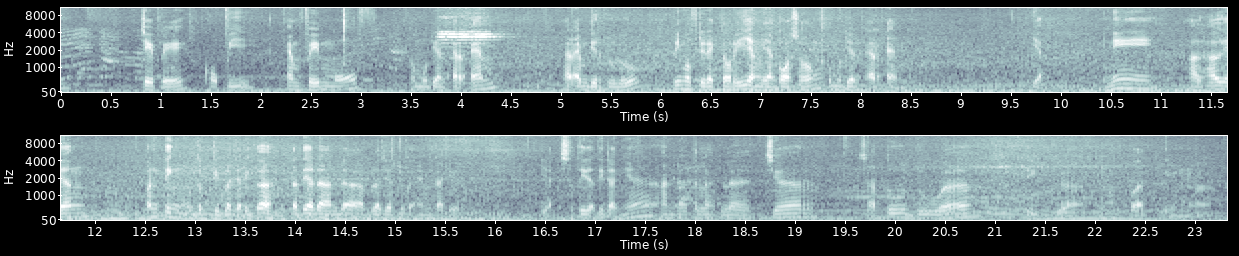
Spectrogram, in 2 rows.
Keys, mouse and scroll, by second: 0.0-6.1 typing, 7.7-8.8 typing, 10.6 BackSpace, 12.5 BackSpace, 14.1-16.3 typing, 18.8 click, 19.8-20.8 drag, 21.2 click, 22.0 click, 22.9 click.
